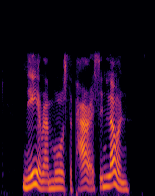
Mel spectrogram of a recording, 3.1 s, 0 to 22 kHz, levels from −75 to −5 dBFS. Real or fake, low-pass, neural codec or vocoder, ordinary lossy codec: fake; 7.2 kHz; codec, 16 kHz, 6 kbps, DAC; Opus, 16 kbps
